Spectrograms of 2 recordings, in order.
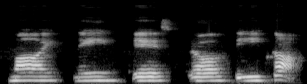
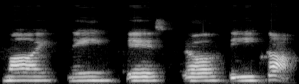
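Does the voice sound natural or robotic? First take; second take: robotic; robotic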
